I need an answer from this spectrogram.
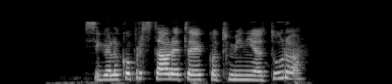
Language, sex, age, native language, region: Slovenian, male, 12-17, Slovenian, Central Slovenia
